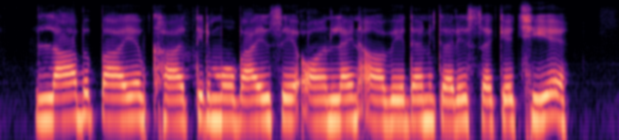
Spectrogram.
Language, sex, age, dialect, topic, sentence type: Maithili, female, 41-45, Angika, banking, question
